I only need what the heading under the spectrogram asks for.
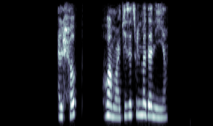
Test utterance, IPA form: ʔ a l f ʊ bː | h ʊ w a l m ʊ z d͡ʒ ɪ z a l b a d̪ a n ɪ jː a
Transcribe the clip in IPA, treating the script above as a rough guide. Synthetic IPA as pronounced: ʔ a l ħ ʊ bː | h ʊ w a m ʊ ʕ d͡ʒ ɪ z a l m a d̪ a n ɪ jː a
